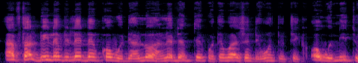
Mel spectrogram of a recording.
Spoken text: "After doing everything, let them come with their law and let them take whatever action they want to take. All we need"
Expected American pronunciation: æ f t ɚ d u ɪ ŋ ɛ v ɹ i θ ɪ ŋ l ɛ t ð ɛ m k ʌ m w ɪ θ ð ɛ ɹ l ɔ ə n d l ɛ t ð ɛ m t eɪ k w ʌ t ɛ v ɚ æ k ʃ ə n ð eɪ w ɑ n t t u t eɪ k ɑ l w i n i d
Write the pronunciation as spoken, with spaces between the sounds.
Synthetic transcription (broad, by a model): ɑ f t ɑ d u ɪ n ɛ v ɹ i l ɛ t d ɛ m k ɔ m w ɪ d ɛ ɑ l ɔ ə n l ɛ t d ɛ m t eɪ k w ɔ t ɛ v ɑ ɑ ʃ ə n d eɪ w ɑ n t t u t eɪ k ɑ l w i n i d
